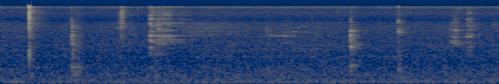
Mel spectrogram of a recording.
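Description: Faint mouth clicks from chewing and lip smacking while eating spaghetti: about four short, sharp clicks over two seconds in near silence.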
